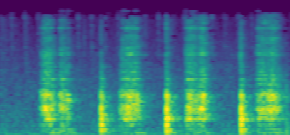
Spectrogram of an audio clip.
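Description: A round scratcher disc scraping the coating off a paper scratch-off lottery ticket in short, quick strokes, about two or three a second, starting a moment in.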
